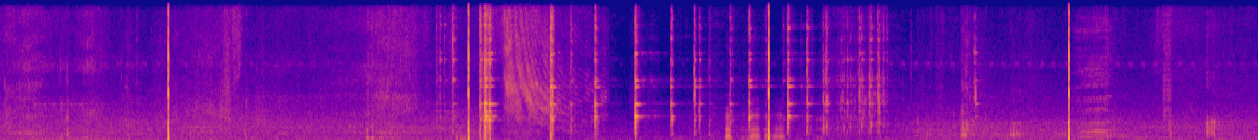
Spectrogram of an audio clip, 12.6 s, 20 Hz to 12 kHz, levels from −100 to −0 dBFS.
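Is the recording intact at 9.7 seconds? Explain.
Yes, at 9.7 seconds the audio plays through cleanly, with no dropout, click, distortion or other fault to be heard at that point.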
